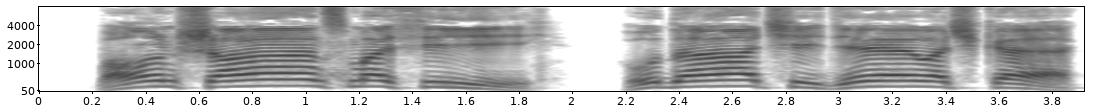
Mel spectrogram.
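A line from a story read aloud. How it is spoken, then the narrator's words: Innkeeper shouting after someone. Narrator (Russian): крикнула ей вслед Тереза Лепен, трактирщица из постоялого двора Ошануар у черной кошки, в Понсюржон у тракта, ведущего из Милуна в Аксер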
